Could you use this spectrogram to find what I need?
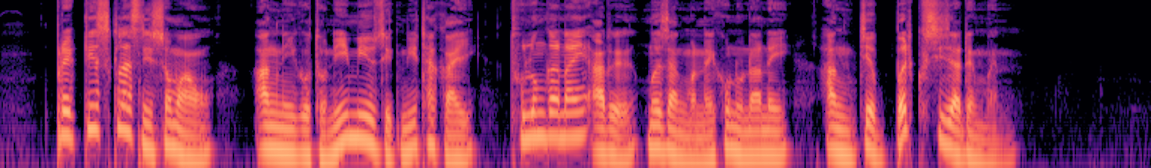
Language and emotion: Bodo, happy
